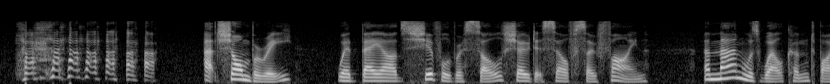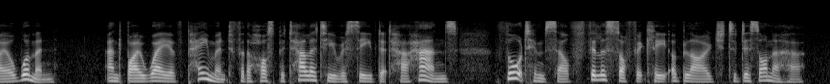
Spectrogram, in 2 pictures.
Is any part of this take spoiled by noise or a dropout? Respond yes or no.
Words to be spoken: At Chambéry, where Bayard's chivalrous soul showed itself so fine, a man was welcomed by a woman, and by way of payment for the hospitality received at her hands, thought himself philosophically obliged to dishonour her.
yes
